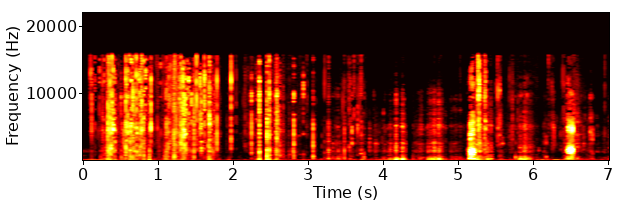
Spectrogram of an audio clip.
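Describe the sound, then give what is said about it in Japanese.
Crunching bites and chewing of a spicy butter cookie, with many crisp, irregular crunches and cracking chews, and a few louder, sharper bites near the end. No one speaks. “クッキーですよ、匂いは。 あ、匂いはバタークッキー、 うん、ね、美味しそう。うん、 せーのね、 いただきます。”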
